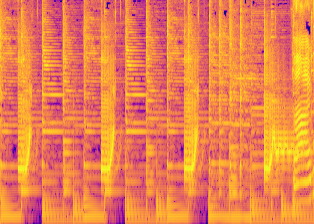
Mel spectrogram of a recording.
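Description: Upbeat children's-song instrumental with a steady bass beat. A rising, springy boing effect repeats about every second and a half, four times.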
